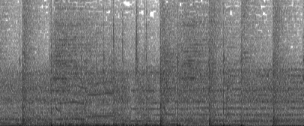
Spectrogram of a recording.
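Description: Heavy metal band playing live: distorted electric guitars over bass and drums, with frequent drum and cymbal hits.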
